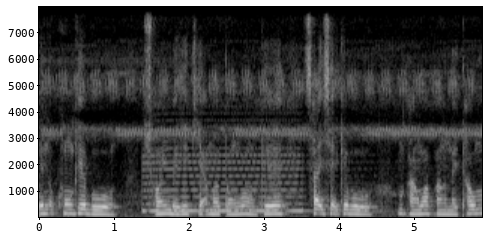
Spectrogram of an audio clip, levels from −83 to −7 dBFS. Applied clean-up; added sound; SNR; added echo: none; Keyboard (musical); 10 dB; none.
